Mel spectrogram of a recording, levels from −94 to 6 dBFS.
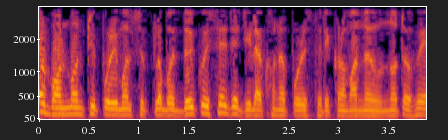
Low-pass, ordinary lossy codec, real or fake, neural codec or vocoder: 3.6 kHz; Opus, 64 kbps; real; none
